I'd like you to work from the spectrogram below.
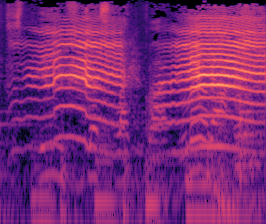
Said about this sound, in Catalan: Ei, que el nen està plorant. No penses anar a veure què li passa?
